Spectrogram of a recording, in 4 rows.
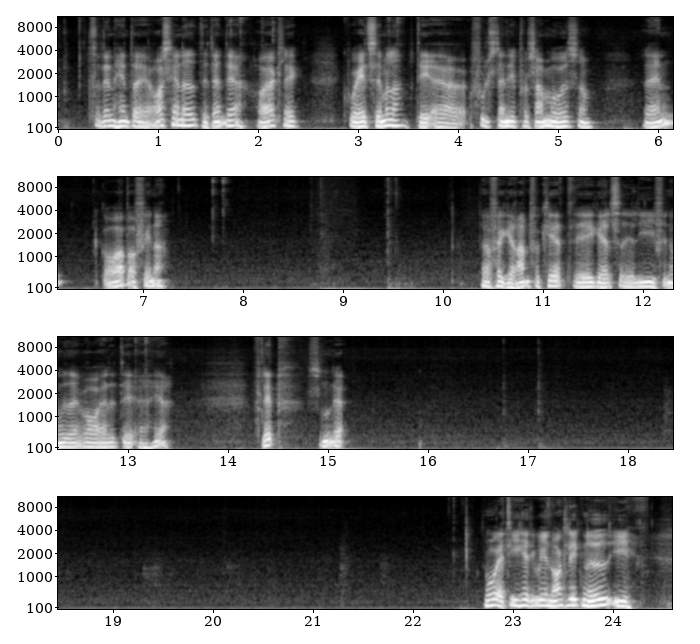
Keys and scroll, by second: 10.7 Escape.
